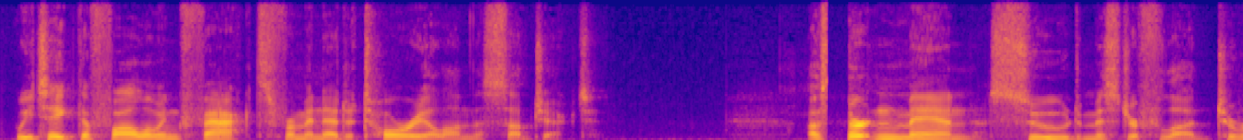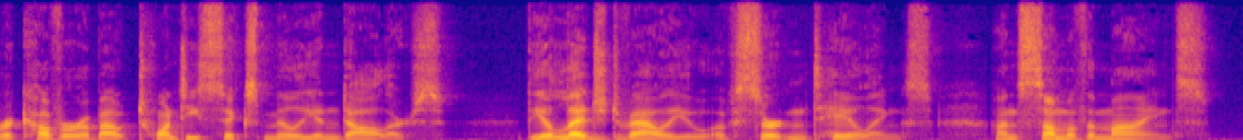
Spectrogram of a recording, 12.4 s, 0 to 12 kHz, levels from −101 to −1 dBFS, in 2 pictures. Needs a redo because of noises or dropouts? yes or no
yes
